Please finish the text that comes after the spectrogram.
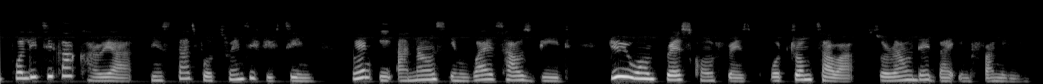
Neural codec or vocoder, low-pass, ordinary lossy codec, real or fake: none; none; none; real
